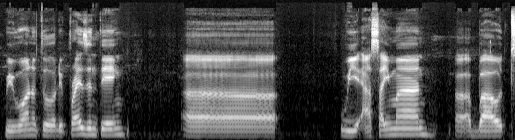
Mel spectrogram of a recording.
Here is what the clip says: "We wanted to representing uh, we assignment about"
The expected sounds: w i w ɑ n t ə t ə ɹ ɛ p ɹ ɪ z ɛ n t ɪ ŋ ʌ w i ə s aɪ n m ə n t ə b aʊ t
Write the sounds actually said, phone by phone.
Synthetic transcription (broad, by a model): w i w ɑ n t ə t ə p ɹ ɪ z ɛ n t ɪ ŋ ʌ w i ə s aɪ m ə n ə b aʊ t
